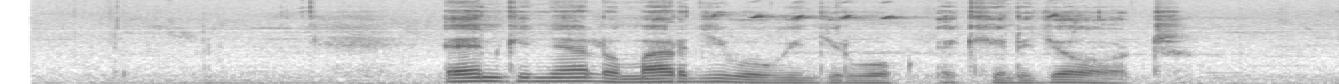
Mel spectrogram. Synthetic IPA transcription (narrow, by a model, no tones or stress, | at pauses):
ɛnɡɪɲalɔmard͡ʒiwowiɲd͡ʒɾwokekʰindd͡ʒɔːt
